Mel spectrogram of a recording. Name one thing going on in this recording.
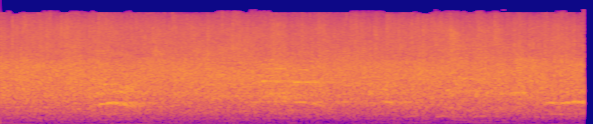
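A man speaks into a microphone, heard over loudspeakers in a large hall.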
